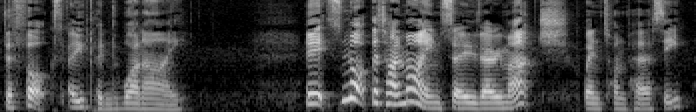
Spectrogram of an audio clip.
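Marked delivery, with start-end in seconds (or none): 3.1-5.7 loud growly lion complaint. A narrator's reading. Percy pretending to be the lion bench, growly. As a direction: grumble loudly as the lion. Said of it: "in a deep, growly voice".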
